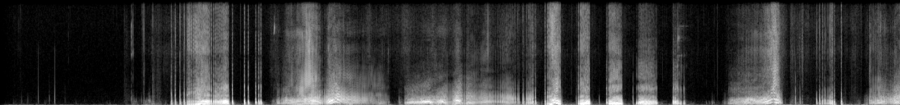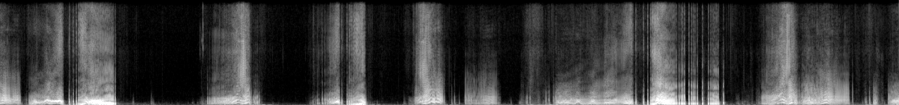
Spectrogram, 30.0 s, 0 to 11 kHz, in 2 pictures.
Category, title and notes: Sound effects > Objects / House appliances
OBJZipr-Contact Mic Zipper of cello case SoAM Sound of Solid and Gaseous Pt 1 Objects
There is one sound of my first test field recording Library "Sound of Solid and Gaseous Pt.1" with Zoom H4e and Contact mic by IO Audio. Wish it will be useful! Record_by_Sound_of_Any_Motion SoAM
